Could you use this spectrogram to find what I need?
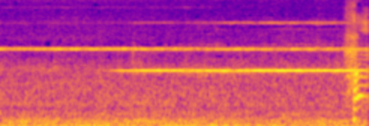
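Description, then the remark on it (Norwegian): A tram's wheels squeal on the rails, a steady high-pitched whine over a low rumble of rolling, ending in a brief rattling clatter, with no voices. “Hei, dere på trikken, dere er elite”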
